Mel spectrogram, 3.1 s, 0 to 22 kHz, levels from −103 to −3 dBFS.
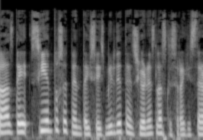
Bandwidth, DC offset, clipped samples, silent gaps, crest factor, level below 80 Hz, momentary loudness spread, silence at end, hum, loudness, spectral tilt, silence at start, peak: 16.5 kHz; under 0.1%; under 0.1%; none; 16 dB; -46 dBFS; 7 LU; 0 s; none; -23 LUFS; -4 dB/octave; 0 s; -6 dBFS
